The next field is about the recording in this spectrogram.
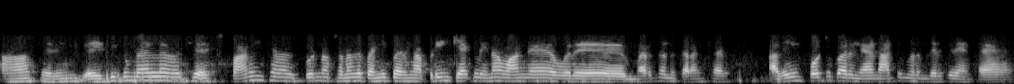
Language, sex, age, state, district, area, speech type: Tamil, male, 18-30, Tamil Nadu, Salem, rural, conversation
